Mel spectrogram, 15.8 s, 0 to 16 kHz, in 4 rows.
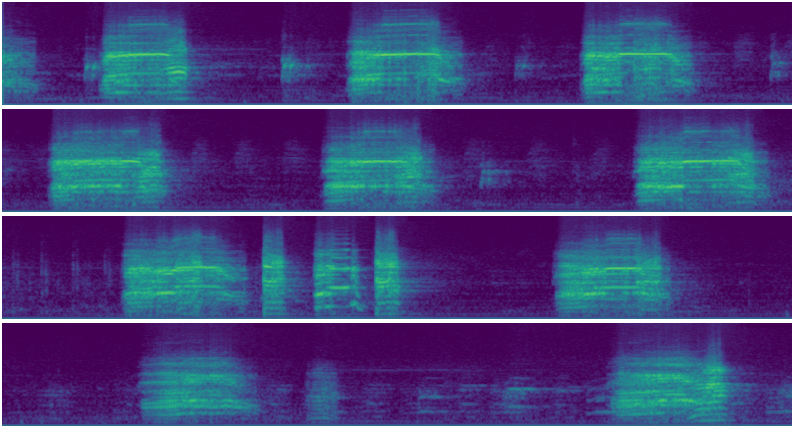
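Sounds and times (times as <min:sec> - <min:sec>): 
African goose honking: 0:00.0 - 0:03.5, 0:04.2 - 0:04.9, 0:05.6 - 0:06.4, 0:07.1 - 0:07.8, 0:08.5 - 0:10.0, 0:10.7 - 0:11.4, 0:12.5 - 0:15.7.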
